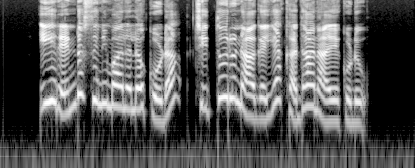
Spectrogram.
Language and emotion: Telugu, neutral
